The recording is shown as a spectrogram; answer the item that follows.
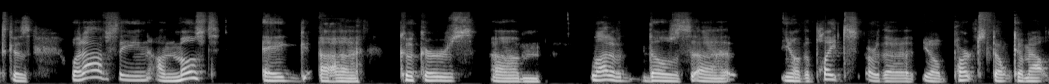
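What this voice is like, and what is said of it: Slight Southern US accent. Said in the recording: “I did detect a little Southern in your accent”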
